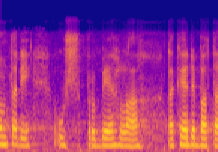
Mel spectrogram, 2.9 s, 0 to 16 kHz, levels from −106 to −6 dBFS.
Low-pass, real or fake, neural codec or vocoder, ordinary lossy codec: 7.2 kHz; real; none; Opus, 24 kbps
